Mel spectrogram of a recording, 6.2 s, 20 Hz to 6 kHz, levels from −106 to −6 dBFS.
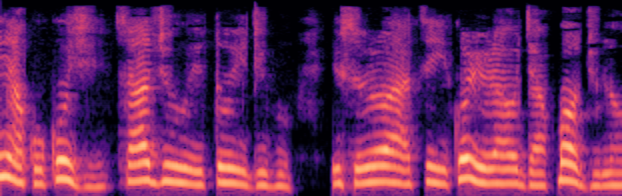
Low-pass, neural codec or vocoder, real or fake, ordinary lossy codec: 5.4 kHz; none; real; AAC, 24 kbps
